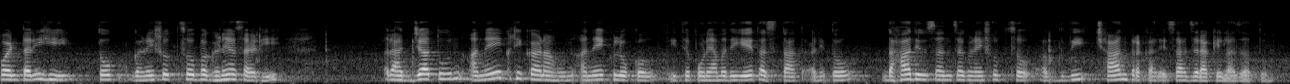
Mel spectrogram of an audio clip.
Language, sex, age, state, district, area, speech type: Marathi, female, 45-60, Maharashtra, Pune, urban, spontaneous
